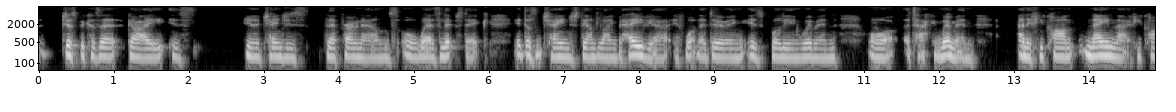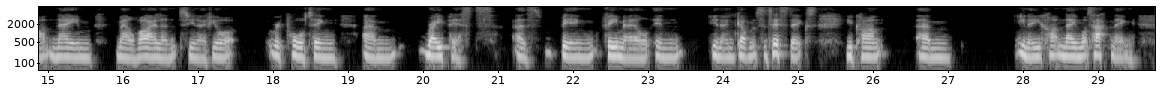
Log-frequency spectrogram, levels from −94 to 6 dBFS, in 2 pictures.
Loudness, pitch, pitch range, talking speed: -21 LUFS, 165 Hz, 155-180 Hz, 135 wpm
